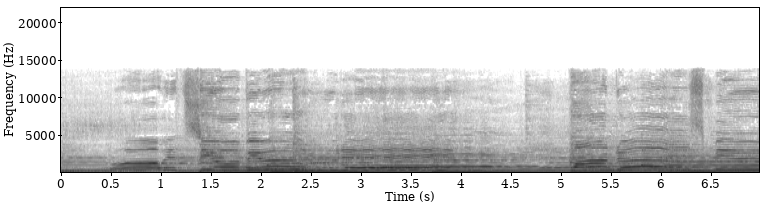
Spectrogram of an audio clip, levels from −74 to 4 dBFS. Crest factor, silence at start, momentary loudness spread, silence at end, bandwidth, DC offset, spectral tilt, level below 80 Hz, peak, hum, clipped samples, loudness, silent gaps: 14 dB; 0 s; 8 LU; 0 s; 14 kHz; under 0.1%; -5 dB/octave; -30 dBFS; -2 dBFS; none; under 0.1%; -16 LUFS; none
